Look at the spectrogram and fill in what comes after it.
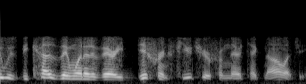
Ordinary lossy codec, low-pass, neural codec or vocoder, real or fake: MP3, 48 kbps; 7.2 kHz; none; real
